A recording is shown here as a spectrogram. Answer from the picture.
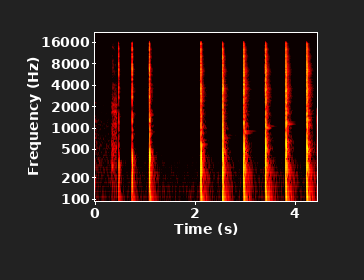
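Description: A series of sharp knocks with dead silence between them. Three come unevenly in the first second or so. After a gap of about a second, a steady run of about two and a half knocks a second starts.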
